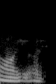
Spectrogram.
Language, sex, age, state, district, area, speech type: Goan Konkani, female, 60+, Goa, Canacona, rural, conversation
